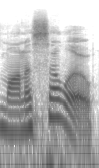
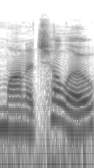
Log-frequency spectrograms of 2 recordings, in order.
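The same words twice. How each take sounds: First: The name is said with an anglicized pronunciation. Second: The name is said with Italian pronunciation. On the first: It is the local name of the Illinois town. The speaker calls it wrong. "why on earth does it get pronounced as" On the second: It is the name of the original home. The speaker calls it right. "which is Italian"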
